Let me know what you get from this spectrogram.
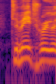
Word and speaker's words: Dimitri: Dimitri with three I's, D-I-M-I-T-R-I. Last name Vassilaris rhymes with Assilaris, but you add a V to it.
